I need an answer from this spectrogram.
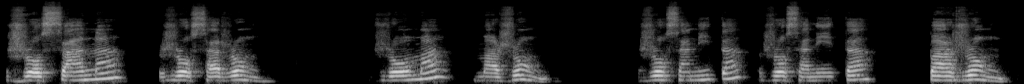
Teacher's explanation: Do you hear me saying sh instead of r? That's the Ecuadorian Andes way of saying it.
